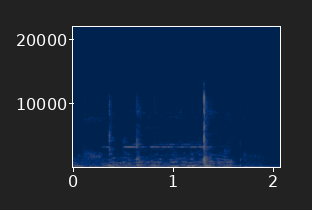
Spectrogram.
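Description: Near silence with a few faint, sharp taps of a stylus on a tablet screen as a dashed line is drawn, the clearest about a second and a half in.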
